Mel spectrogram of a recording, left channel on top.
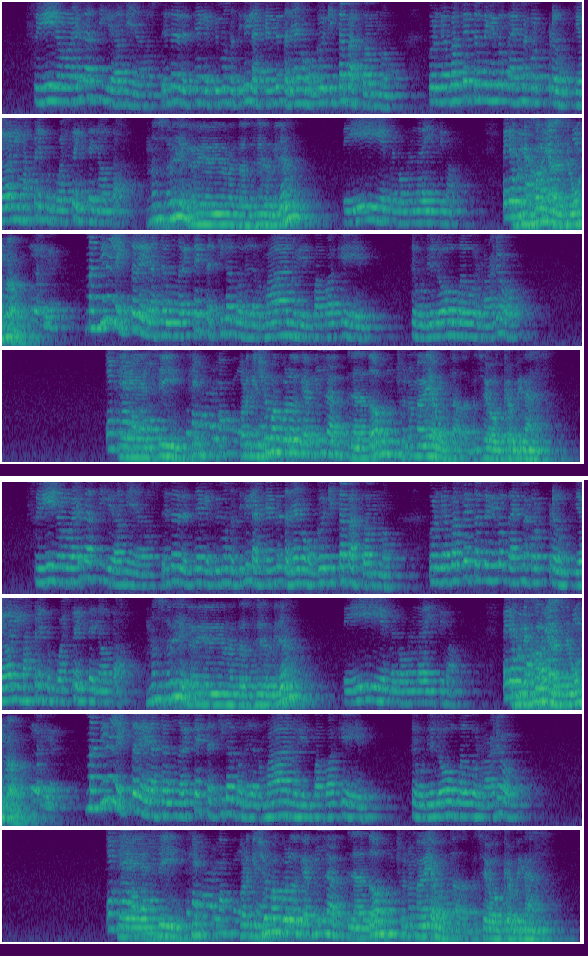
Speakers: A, on the left (about 55°); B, on the right (about 45°).
A: Sí, no, esa sí que da miedo. Esa decía que fuimos al cine y la gente salía como, ¿qué, qué está pasando? Porque aparte están teniendo cada vez mejor producción y más presupuesto y se nota.
B: No sabía que había habido una tercera, mirá.
A: Sí, recomendadísimo. Pero
B: ¿Es
A: bueno,
B: mejor
A: ahora
B: que la
A: mantiene
B: segunda?
A: la historia. Mantiene la historia de la segunda, ¿viste? Esta chica con el hermano y el papá que se volvió loco, algo raro. Es
B: Eh,
A: rara porque la
B: sí,
A: primera película
B: sí, p-
A: no hablan de
B: porque
A: eso.
B: yo me acuerdo que a mí la, la 2 mucho no me había gustado, no sé vos qué opinás.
